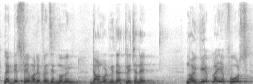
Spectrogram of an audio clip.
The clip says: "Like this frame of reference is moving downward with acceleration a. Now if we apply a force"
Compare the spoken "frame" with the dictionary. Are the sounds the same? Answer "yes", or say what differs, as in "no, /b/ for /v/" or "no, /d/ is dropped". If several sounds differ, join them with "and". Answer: no, /ɹ/ is dropped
